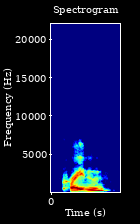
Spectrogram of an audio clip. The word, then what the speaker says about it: Crichton: to the hype though who crickton creighton yes that is the proper way to say his last name but yes michael crichton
